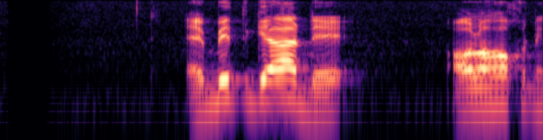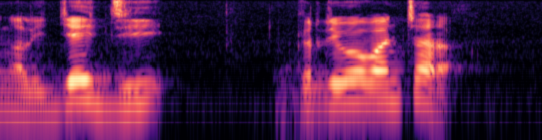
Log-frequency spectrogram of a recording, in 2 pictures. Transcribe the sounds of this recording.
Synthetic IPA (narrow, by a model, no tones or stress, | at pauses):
ʔɛbit̪̚ɡaːdɛ | ʔɔ̰laɦɔk̚niŋalid͡ʒɛd͡ʒi | kɨrdiwawaɲt͡ʃaɾa̰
